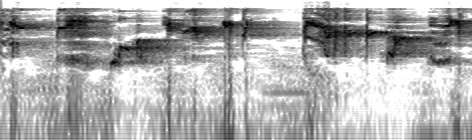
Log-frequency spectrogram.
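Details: Orange-headed thrush lure song: short bursts of very high chirps and slurred whistles separated by brief gaps, scratchy and varied, with a low hum in the background.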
